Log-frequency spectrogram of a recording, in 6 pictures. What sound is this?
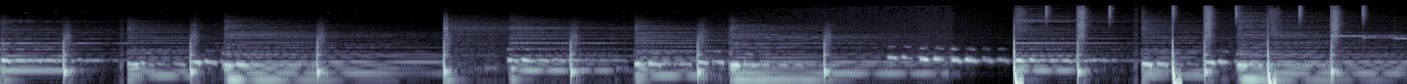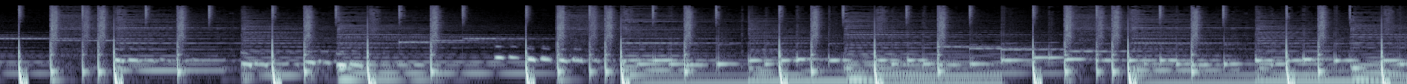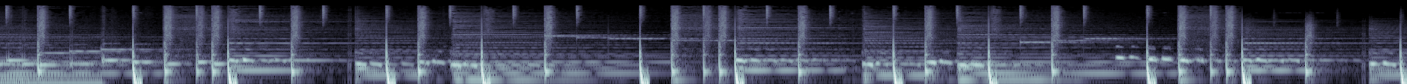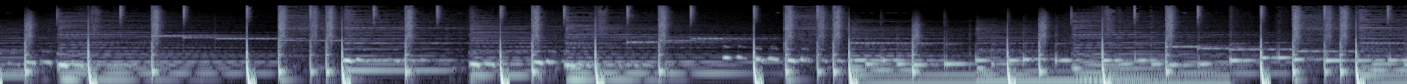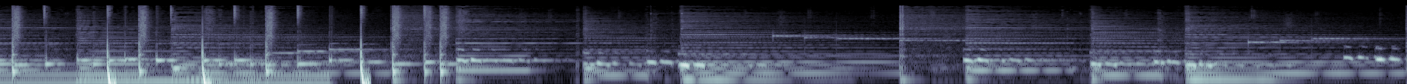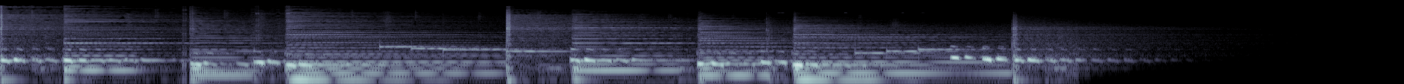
Lofi Beat Loafy
Lofi beat to exist to.
beat, rubbish, tape, groovy, percs, lo-fi, perc-loop, background-music, drum-loop, lofi-beat, percussion-loop, drum, loop, lofi, vintage, garbage, quantized, percussion, song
